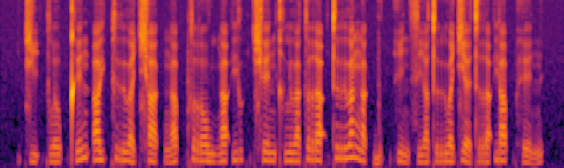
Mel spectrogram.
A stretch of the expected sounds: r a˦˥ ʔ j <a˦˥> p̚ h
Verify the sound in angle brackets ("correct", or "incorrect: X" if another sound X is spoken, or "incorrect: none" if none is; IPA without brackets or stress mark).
incorrect: a˥˩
